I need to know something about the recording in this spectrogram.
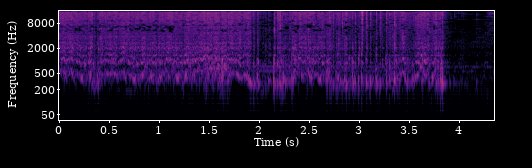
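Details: Western honey bees hum in a steady, low buzz that stops abruptly near the end.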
